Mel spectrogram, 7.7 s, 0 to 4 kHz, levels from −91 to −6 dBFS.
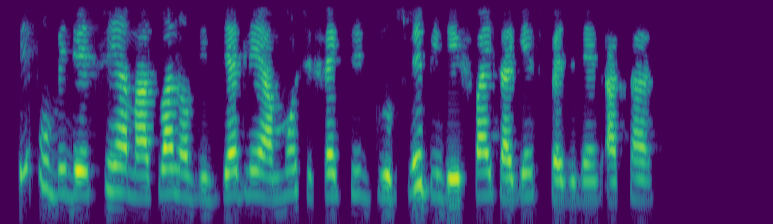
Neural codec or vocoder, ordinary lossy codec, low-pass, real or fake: none; none; 3.6 kHz; real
